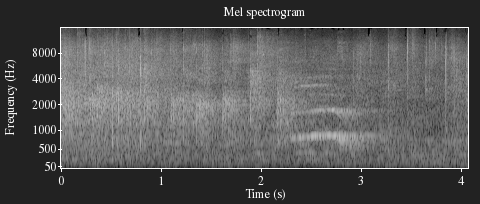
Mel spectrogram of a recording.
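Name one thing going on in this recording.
An audience claps in a large echoing hall.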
